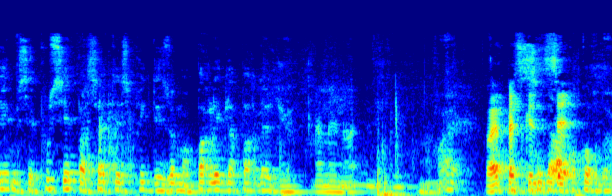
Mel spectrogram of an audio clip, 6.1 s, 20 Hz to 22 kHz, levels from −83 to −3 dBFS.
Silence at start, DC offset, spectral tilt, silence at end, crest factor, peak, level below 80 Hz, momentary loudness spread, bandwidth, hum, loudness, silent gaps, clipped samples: 0 s; under 0.1%; -6 dB/octave; 0 s; 22 dB; -6 dBFS; -46 dBFS; 14 LU; 11.5 kHz; none; -28 LUFS; none; under 0.1%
